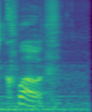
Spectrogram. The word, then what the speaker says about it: Kvothe: Kvothe. I'm reading the book, but of course I'm reading it in my head, not out loud. – It's Kvothe. – Kvothe, got it. Okay. So, I have Kvothe, mythic adventurer recounting his journeys as a younger, inexperienced warrior.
